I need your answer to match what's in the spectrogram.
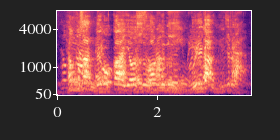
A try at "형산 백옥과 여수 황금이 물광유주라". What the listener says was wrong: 형산 백옥과 여수 황금이 이런 거를 흘려서 여수 황금이 이렇게 하면 안 돼. 형산 백옥과 여수 황금이 물광 유주라 이렇게 탁탁탁탁 발음 하나씩 해줘야 돼.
